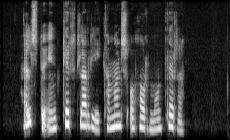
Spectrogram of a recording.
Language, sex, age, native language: Icelandic, female, 50-59, Icelandic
